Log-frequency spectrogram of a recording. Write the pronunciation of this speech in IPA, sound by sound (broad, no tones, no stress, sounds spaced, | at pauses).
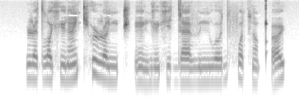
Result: ɭ e d lˠ u xʲ ũ ɾ æ̃ cʰ u ɭ ɒ ɲ t͡ʃʼ ẽ ɡʲ õ xʲ e d æ v y ɲ w o d f ɔ t͡s õ qʼ y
